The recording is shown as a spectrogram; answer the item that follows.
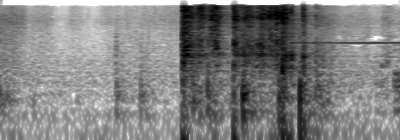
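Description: Saber blades clashing: a quick flurry of sharp metallic clinks about a second in, lasting about half a second, as one fencer attacks through the other's blade held in line.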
